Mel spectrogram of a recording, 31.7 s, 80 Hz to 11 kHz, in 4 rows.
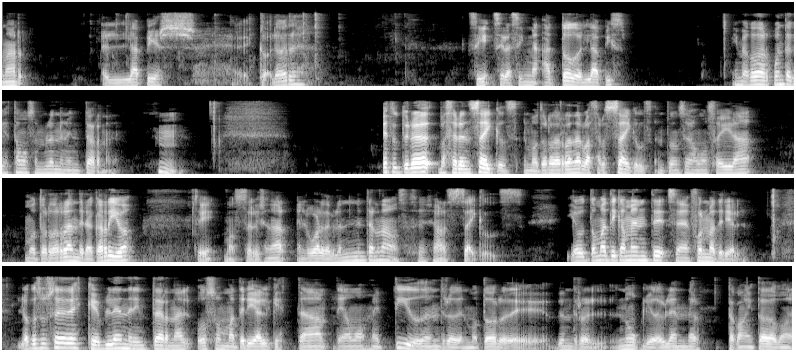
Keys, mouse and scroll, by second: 1.1-10.5 drag, 14.8-16.6 drag, 18.5-20.2 drag, 24.8-26.5 right drag.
